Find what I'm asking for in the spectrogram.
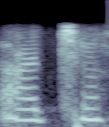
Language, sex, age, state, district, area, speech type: Bengali, female, 18-30, West Bengal, Malda, urban, conversation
